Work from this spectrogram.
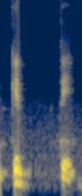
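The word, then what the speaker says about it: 切手: Okay, सो सा, फिर तेन तेन लगा के हो गया सा, फिर वापस छोटा सु, फिर शी, झाशी, फिर कित्ते।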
